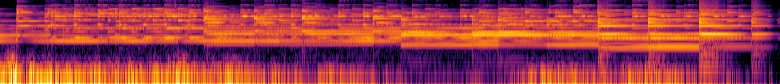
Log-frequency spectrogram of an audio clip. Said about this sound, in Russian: Звон колоколов – это внешний голос церкви. Он напоминает людям о том, что земным измерением жизнь не исчерпывается, и созывает всех на главное служение, которое только есть на земле – служение Богу.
